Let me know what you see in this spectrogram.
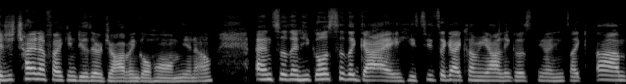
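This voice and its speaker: In a very clean recording with a silent background, a woman with a medium pitch speaks at a very fast pace in an animated tone, using ordinary pitch variation, her voice dry and close with no echo. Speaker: podcast co-host. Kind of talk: casual chat.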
